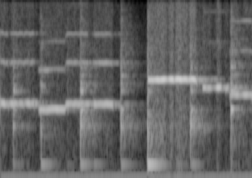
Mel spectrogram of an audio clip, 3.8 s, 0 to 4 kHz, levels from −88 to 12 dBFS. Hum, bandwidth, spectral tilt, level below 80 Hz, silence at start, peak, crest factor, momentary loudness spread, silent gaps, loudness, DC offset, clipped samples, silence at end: none; 4 kHz; -8 dB/octave; -54 dBFS; 0 s; -4 dBFS; 12 dB; 11 LU; none; -16 LUFS; 0.9%; under 0.1%; 0 s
